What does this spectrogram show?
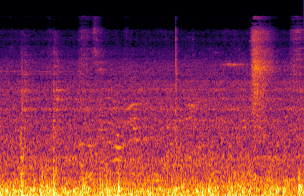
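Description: Express passenger train running, a steady low rumble heard from inside the coach.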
